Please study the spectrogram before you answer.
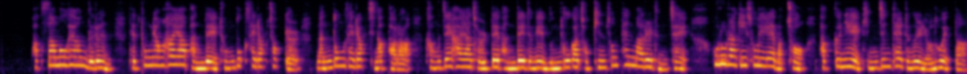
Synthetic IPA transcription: pak̚s͈amoɸwe̞wʌndɯɾɯn | te̞tʰoŋɲʌŋɦajapande̞t͡ɕoŋbuk̚s͈ʰe̞ɾjʌk̚t͡ɕʰʌk̚k͈jʌɭ | nandoŋsʰe̞ɾjʌk̚t͡ɕinapʰaɾa | kaŋd͡ʑe̞ɦajat͡ɕʌɭt͈e̞pande̞dɯŋe̞munɡuɡat͡ɕʌkʰinsʰonpʰe̞nmaɾɯɭtɯnt͡ɕʰe̞hoɾuɾaɡisʰoie̞mat͡ɕʰʌ | pak̚k͈ɯɲekimd͡ʑintʰe̞dɯŋɯɭjʌnɦoɦe̞t̚t͈a

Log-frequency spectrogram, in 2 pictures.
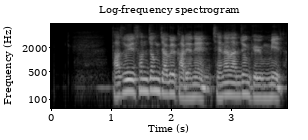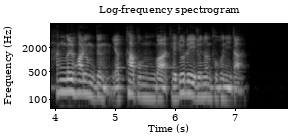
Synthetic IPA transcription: tasʰuesʰʌnd͡ʑʌŋd͡ʑaɡɯɭkaɾjʌnɦe̞nt͡ɕe̞nanand͡ʑʌnkjojuŋmit̚haŋɡɯɭɸwaɾjoŋdɯŋjʌtʰabumunɡwate̞d͡ʑoɾɯiɾunɯnpubuɲida

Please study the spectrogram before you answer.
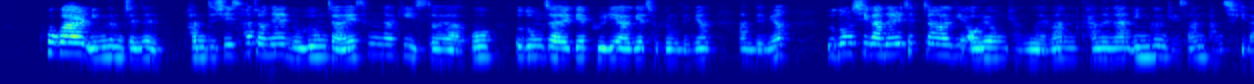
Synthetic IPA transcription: pʰoɡaɾiŋɡɯmd͡ʑe̞nɯn | pandɯɕʰisʰad͡ʑʌne̞nodoŋd͡ʑae̞sʰɯŋnaɡiːs͈ʌjaɦaɡonodoŋd͡ʑae̞ɡe̞puʎːiɦaɡe̞t͡ɕʌɡjoŋdwe̞mjʌn | ande̞mjʌ | nodoŋɕʰiɡanɯɭt͡ɕʰek̚t͡ɕ͈ʌŋɦaɡiʔʌɾjʌunkjʌŋue̞mankanɯŋɦaninɡɯmke̞sʰanpaŋɕʰiɡida

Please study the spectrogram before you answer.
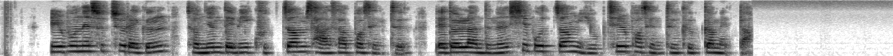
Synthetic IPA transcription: iɭbone̞sʰut͡ɕʰuɾe̞ɡɯnt͡ɕʌɲːʌnde̞bikut͡ɕ͈ʌmsʰas̬ʰapʰʌsʰe̞ntʰɯ | nʔe̞dʌɭːandɯnɯnɕʰibot͡ɕ͈ʌmjuk̚t͡ɕʰiɭpʰʌsʰe̞ntʰɯkɯk̚k͈amɦe̞t̚t͈a̰

